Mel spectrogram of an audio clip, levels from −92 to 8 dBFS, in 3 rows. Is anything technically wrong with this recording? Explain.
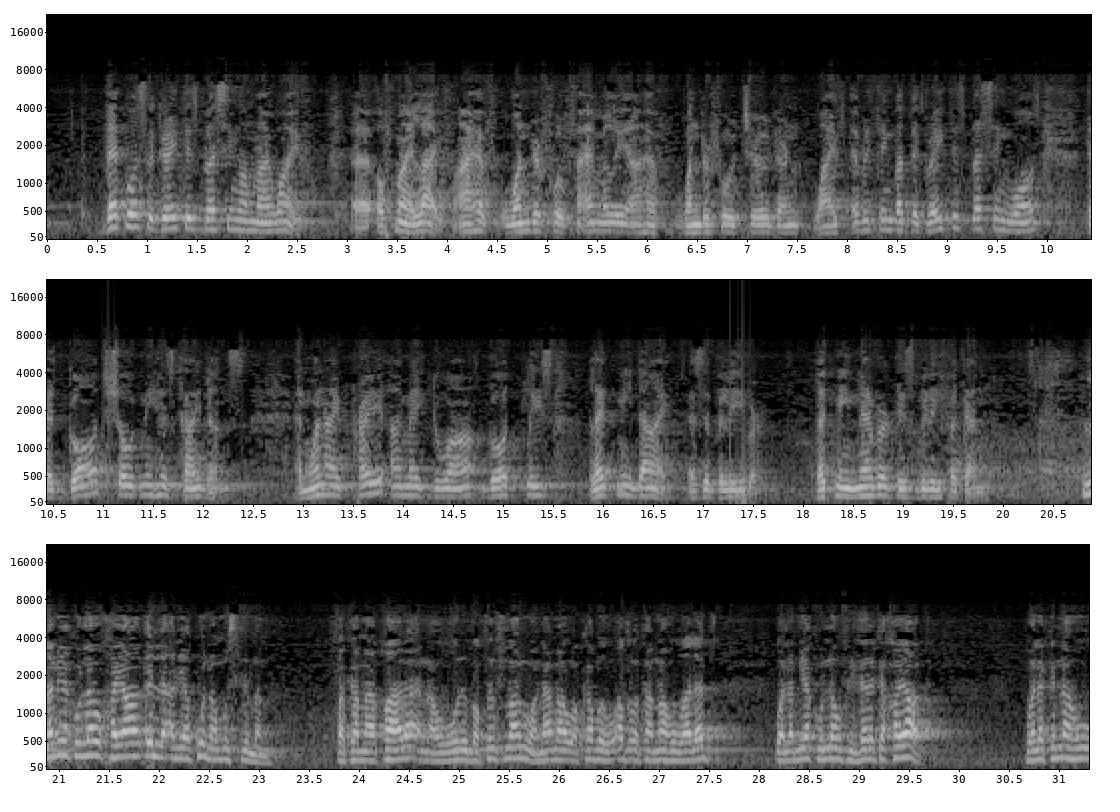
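Yes. Processor overload crackle occurs from 10.93 to 11.11 s and again from 17.26 to 17.68 s. The processor repeatedly misses buffer deadlines, and each buffer of a few milliseconds is skipped. The result is a rapid burst of hard-edged gaps that sounds like gritty tearing. Unlike a single dropout, it is many tiny breaks clustered together, and it stops once the load eases.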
